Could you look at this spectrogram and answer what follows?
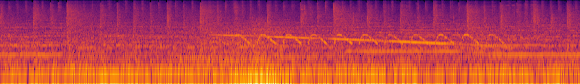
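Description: An ambulance siren wails in a rapid rising-and-falling pattern over low road rumble, its pitch sliding down as it moves away before fading out.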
